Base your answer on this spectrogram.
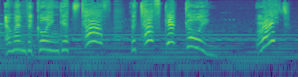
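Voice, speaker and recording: Casting: tiny perky game sidekick fairy girl, extremely high squeaky voice, very animated swings, over loud music. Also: slow, exaggerated voice. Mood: concerned, encouraging. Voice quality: squeaky, childlike. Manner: perky, speaks of self in third person. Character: tiny bubbly childlike fairy girl companion. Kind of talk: video game character voice acting. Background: tinkling game music.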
